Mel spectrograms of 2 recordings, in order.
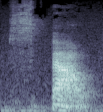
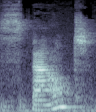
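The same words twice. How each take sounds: First: The final T is held, not released. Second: The final T is fully released. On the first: "or stop the tongue at the top of the mouth" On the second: "we can pronounce the T"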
